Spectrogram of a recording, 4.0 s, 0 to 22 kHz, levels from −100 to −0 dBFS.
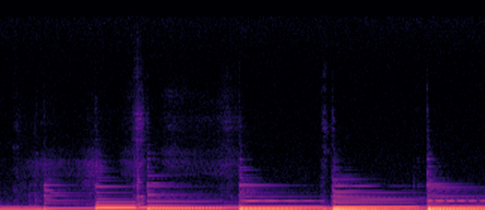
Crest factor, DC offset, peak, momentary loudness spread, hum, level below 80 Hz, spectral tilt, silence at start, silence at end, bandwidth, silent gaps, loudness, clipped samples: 18 dB; under 0.1%; -14 dBFS; 17 LU; none; -68 dBFS; -11.5 dB/octave; 0 s; 0 s; 3.4 kHz; none; -32 LUFS; under 0.1%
